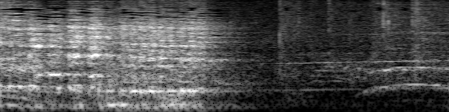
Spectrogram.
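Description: Live funk band with electric guitars, keyboards, sax and drums holding a final chord that cuts off sharply about a second in, leaving only faint room noise.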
